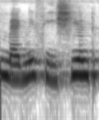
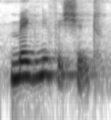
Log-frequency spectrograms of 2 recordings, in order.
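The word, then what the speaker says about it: magnificent: मैंने काफ़ी लोगों को देखा है जो इसकी प्रोनाउंसिएशन मैग्निफिशिएंट करते हैं। ये मैग्निफिशिएंट नहीं है, मैग्निफिशेंट, ठीक है।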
